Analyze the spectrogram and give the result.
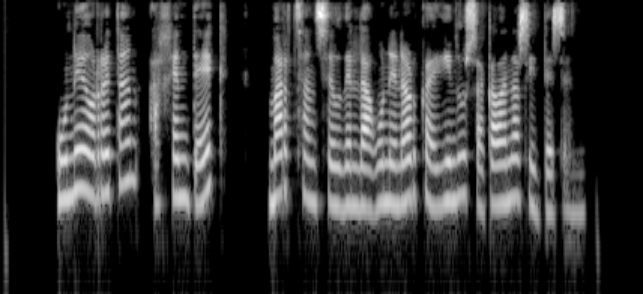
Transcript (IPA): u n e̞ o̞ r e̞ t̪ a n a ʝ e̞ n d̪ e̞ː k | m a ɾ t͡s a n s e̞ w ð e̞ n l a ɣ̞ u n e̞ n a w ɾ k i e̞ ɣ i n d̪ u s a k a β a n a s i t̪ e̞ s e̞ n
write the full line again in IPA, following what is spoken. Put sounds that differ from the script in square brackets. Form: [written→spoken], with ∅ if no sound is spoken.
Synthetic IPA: u n e̞ o̞ r e̞ t̪ a n a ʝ e̞ n [d̪→t̪] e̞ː k | m a ɾ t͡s a n s e̞ w ð e̞ n l a ɣ̞ u n e̞ n a w ɾ k [i→a] e̞ ɣ i n d̪ u s a k a β a n a s i t̪ e̞ s e̞ n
